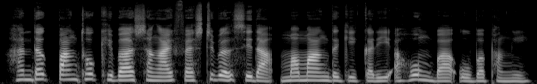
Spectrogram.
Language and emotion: Manipuri, neutral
